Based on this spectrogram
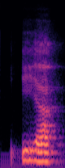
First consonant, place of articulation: glottal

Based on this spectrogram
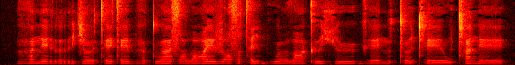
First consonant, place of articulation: glottal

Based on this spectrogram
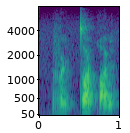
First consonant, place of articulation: labial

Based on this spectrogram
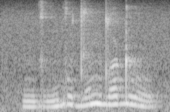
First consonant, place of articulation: velar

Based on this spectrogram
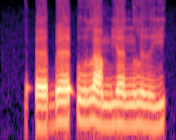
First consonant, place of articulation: glottal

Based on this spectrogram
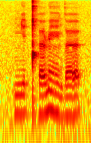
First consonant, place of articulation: palatal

